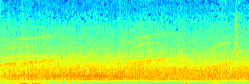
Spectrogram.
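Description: Applause welcomes a show guest, a former Formula One driver and Le Mans winner. The clapping is a steady, even wash of sound throughout, with no talking over it.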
